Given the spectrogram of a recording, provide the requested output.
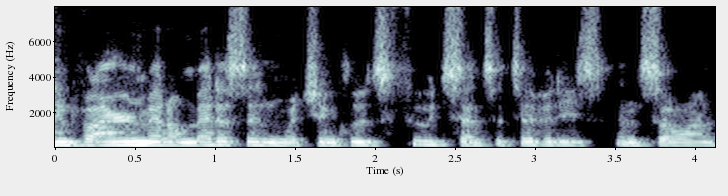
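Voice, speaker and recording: This man talks at a fairly high pitch. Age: 70s. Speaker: physician and author. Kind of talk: interview. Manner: conversational.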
